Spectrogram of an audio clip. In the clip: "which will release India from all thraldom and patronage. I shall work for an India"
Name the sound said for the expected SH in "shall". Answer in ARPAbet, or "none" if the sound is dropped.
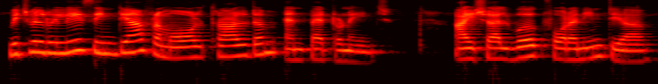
SH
